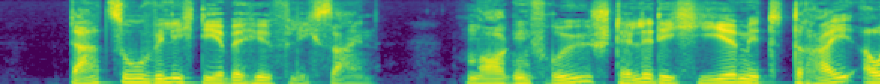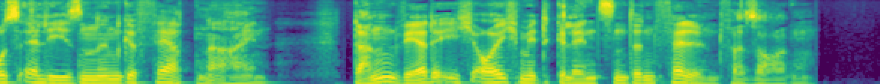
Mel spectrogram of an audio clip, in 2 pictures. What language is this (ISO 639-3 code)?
deu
